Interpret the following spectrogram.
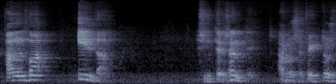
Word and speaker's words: Albelda: Incluso puedo decir cuál era la pronunciación, porque la I de Alba Hilda es como si fuesen dos palabras. Es que por una parte está Alba y por otra parte está Hilda, ¿de acuerdo? Entonces, eso quiere decir que hay, llamamos en gramática a esto, en prosodia, llamamos un hiato. Es decir, que hay que pronunciar la A por una parte y la I por otra. Alba Hilda.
